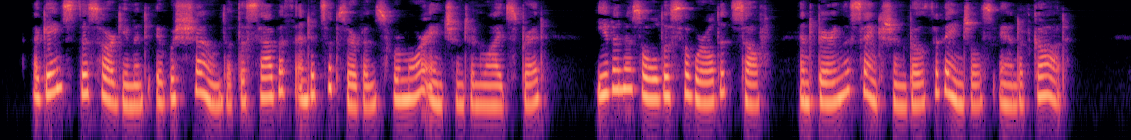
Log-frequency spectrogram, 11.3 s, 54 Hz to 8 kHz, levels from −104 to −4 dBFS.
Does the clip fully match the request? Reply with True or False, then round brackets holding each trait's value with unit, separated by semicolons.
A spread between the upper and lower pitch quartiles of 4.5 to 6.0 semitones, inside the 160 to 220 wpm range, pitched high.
True (5.1 semitones; 180 wpm; 230 Hz)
